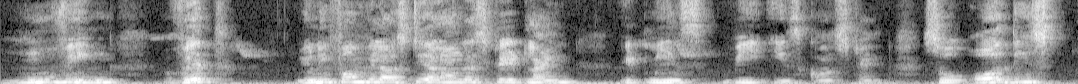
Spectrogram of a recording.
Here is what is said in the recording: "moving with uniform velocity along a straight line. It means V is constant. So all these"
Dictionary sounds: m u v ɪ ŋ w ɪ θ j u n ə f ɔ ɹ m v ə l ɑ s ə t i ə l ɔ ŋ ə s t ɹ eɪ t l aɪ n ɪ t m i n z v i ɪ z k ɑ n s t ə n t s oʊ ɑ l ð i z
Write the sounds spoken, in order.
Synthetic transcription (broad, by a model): m u v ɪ ŋ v ɪ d j u n ə f ɔ ɹ m v ə l ɑ s ə t i ə l ɔ ŋ ə s t ɹ eɪ t l aɪ n ɪ t m i n z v i ɪ z k ɑ n s t ə n t s oʊ ɑ l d i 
